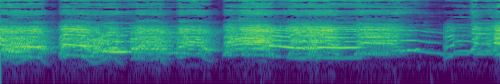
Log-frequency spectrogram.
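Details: Two Siberian huskies howl in reaction to wolf howls playing on the TV, long wavering sliding tones with several voices overlapping and short breaks between phrases.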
